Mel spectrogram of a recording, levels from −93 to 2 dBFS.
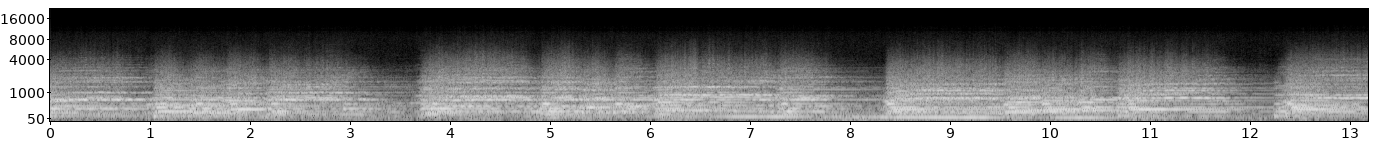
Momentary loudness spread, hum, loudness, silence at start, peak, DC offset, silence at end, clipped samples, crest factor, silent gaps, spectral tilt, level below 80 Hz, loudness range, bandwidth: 8 LU; none; -15 LUFS; 0 s; -6 dBFS; under 0.1%; 0 s; under 0.1%; 8 dB; none; -9 dB/octave; -36 dBFS; 2 LU; 6.2 kHz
